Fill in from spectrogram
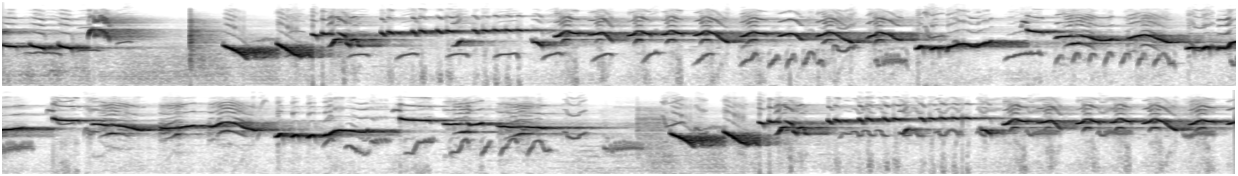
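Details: Sustained, loud song of a white-rumped shama in the morning, training newly caught birds to sing fiercely for contests; dense, rapid cascades of varied whistles, trills and sharp chips without pause, a brief drop near the ninth second.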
